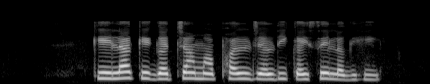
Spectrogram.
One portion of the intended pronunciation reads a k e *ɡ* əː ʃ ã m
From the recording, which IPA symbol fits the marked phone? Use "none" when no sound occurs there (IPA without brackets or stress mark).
ɡ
